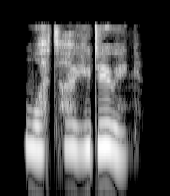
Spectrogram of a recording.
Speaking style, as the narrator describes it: I whisper

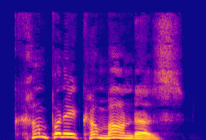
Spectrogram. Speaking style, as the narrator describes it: he shouted in a voice accustomed to command

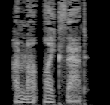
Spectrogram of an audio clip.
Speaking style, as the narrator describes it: he whispered

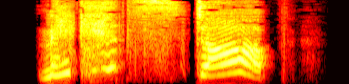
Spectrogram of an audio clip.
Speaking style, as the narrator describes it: I begged, still crying

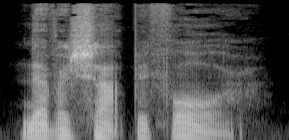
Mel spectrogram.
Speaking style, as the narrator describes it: he admitted, dropping his voice to a mumble

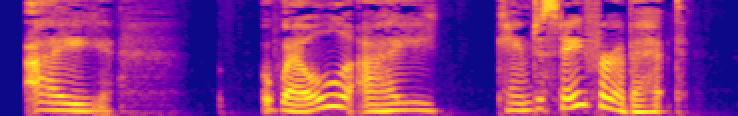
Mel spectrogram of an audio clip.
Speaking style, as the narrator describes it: I stammer, because I get a little sidetracked by those blue eyes

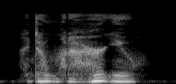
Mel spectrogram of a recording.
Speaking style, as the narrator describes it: he whispered

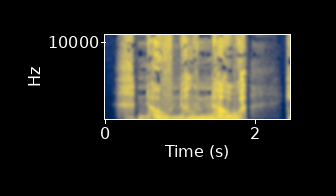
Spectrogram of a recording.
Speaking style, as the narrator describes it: gasps

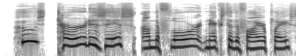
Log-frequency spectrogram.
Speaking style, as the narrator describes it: I called out

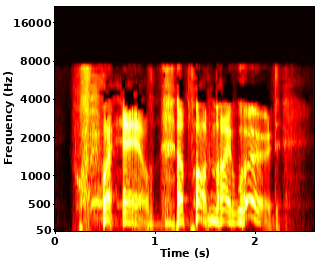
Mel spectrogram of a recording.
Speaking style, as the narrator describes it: said the young man, laughing

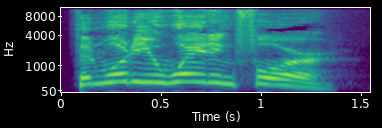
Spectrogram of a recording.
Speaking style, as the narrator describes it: shouted the wounded guard

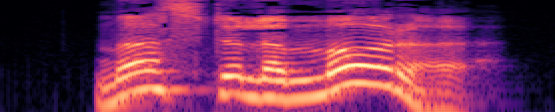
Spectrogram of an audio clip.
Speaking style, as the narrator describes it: cried Ibelius

